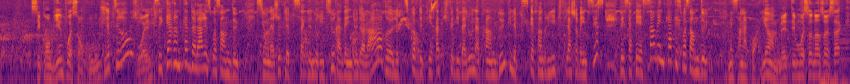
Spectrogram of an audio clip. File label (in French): Voix caissière, efficace, souriante, débit rapide, PUB; PUB/Voix caissière, efficace, souriante, débit rapide; SSQ assurances; Poisson rouge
